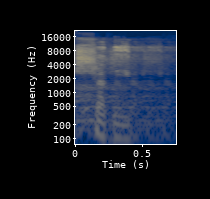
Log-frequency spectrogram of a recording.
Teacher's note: شدید وقف کی صورت میں دال کے اوپر قلقلہ کریں گے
